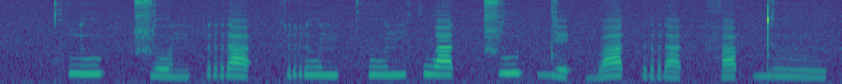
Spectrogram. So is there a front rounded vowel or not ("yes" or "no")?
no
